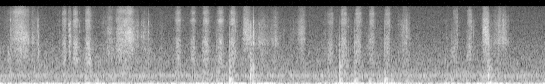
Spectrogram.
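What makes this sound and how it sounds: A wooden pencil scribbles continuously on a sheet of thin, flat white drawing paper taped down. It makes a steady run of soft, dry scratching strokes with bright, hissy bursts as the pencil moves back and forth, over a faint low hum.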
